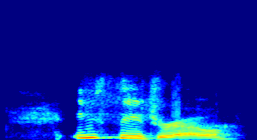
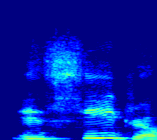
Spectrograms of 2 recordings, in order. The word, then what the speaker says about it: Ysidro: Now, I've already forgotten this pronounced Ysidro. Ysidro.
